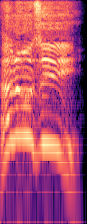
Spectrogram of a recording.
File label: french legionaire; HEDZReloaded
